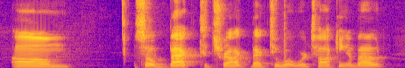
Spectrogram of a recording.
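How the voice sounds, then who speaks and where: A man speaks with a Spanish accent at a moderate pace, his intonation fairly even. The recording is very clean, with a silent background. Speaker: test prep tutor. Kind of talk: casual monologue. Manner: halting, many fillers and repetitions.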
